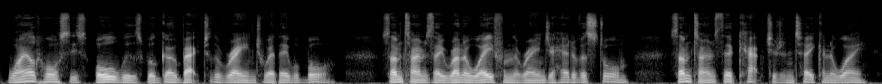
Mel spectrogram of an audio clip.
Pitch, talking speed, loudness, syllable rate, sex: 105 Hz, 210 wpm, -19 LUFS, 6.5 syllables/s, male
